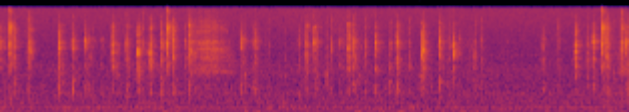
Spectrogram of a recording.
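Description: Typing on a computer keyboard: a run of quick, unevenly spaced keystrokes.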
